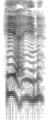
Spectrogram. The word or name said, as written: herinde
